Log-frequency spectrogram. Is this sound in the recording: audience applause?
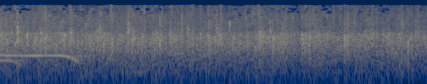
yes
